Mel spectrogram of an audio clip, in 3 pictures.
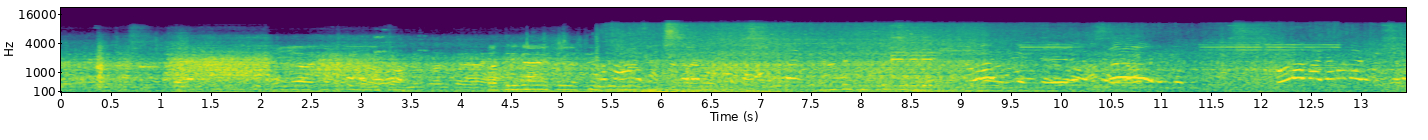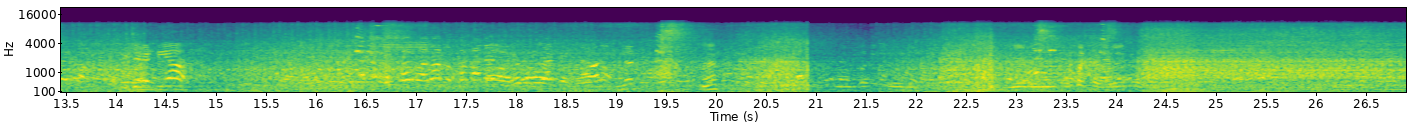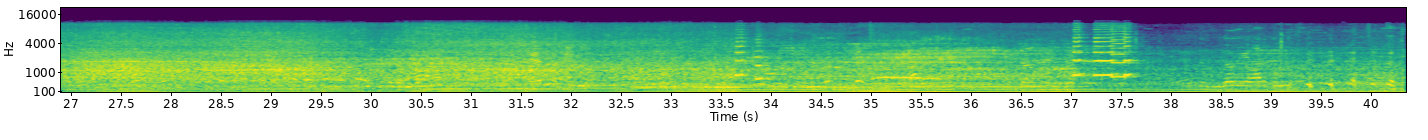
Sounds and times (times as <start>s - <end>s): Truck: 0.0s - 40.3s
Speech: 2.1s - 11.4s, 12.1s - 24.6s, 31.5s - 32.3s, 38.2s - 39.4s.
